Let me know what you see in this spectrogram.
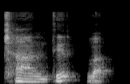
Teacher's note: this is the second letter in the cha varga, cha class of consonants. So it has to be aspirated like cha.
